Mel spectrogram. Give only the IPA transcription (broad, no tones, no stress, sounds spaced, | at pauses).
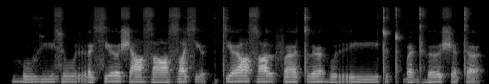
ɦ u ɣ iː z uː r ɐ sʲ əː ʃ aː zˤ iː zˤ ɪ sʲ ə | tʲ ɐː zˤ ɐ l f ɐː t l œ ɦ u r iː t u t ɓ ɐ dʱ əː ʃ ɐ t ɐ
